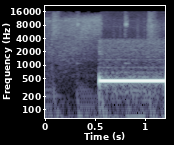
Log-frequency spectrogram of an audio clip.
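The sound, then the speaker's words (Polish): A telephone ringing tone on an outgoing call: after a quiet half-second, one steady mid-pitched tone starts and holds unbroken to the end. “Zaraz się okaże, czy odbierze telefon. O, jest sygnał.”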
